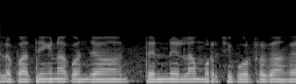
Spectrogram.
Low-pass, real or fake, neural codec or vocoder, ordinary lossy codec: 3.6 kHz; real; none; none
